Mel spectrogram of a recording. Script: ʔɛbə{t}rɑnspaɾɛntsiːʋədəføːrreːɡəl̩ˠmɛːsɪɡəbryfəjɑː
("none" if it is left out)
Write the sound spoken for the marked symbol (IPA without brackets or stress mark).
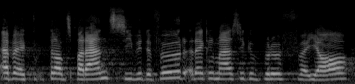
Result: t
